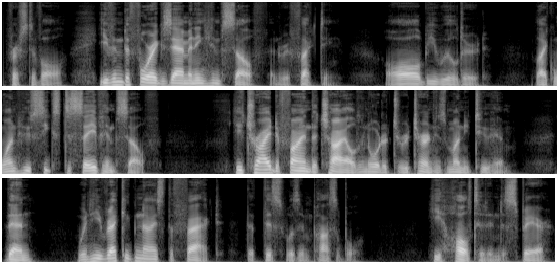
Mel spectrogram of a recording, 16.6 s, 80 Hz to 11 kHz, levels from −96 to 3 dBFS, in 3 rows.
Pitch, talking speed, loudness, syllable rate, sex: 85 Hz, 165 wpm, -23 LUFS, 5.5 syllables/s, male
